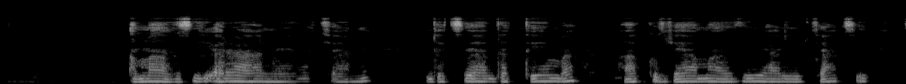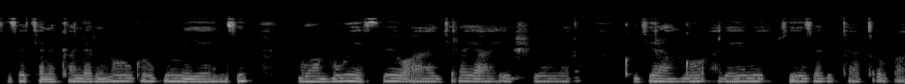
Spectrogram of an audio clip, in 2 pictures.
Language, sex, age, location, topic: Kinyarwanda, male, 25-35, Nyagatare, agriculture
